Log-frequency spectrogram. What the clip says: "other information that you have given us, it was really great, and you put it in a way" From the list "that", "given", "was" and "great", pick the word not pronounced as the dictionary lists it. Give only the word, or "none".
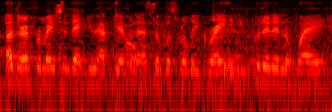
none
